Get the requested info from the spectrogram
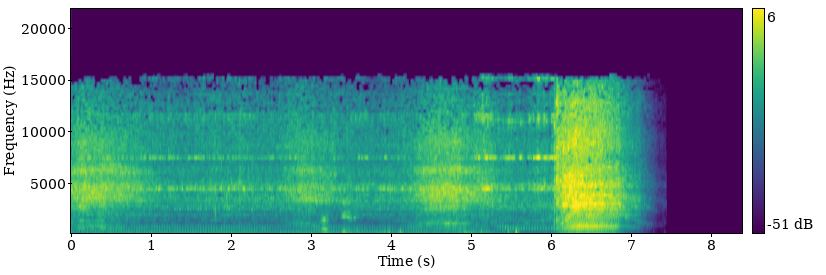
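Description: Stihl HT 133 gas pole saw's small 4-MIX engine idling steadily, then revving up about six seconds in before the sound cuts off abruptly.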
